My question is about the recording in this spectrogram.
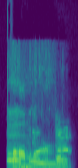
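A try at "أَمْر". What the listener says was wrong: کھینچنا نہیں ہے. جب بھی زبر کے بعد آپ وقف کریں گے تو اس کو جلدی کے ساتھ کریں گے. امر.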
